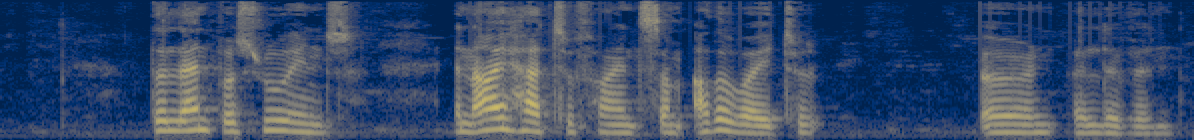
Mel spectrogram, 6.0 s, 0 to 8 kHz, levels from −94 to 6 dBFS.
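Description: From 2.35 s to the end at 5.97 s, a rapid, even ticking rides on the speech at 20 per second: the resampler restarted on every block. Each 50 ms chunk was converted separately, which points to a 44.1 kHz to 16 kHz conversion, so every block boundary lacks true neighbouring samples and leaves a small error. Unlike packet-loss glitches, nothing is missing and the spacing never varies, and the buzz fades whenever the speech pauses.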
